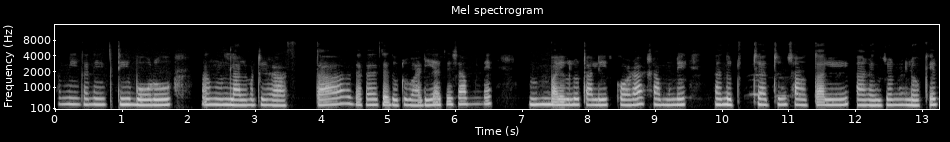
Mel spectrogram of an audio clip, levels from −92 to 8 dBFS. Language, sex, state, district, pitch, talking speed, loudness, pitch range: Bengali, female, West Bengal, Jhargram, 240 Hz, 130 wpm, -18 LUFS, 230-255 Hz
